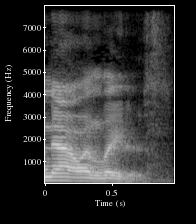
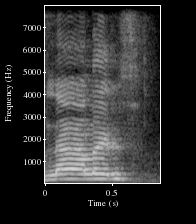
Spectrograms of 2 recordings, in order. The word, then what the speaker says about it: Now and Later: his friends I never knew they were called now and laters never called him that everywhere we was friends now laters that's it yeah what's up now ladies wants annihilated that's how they pronounced huh Mitch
